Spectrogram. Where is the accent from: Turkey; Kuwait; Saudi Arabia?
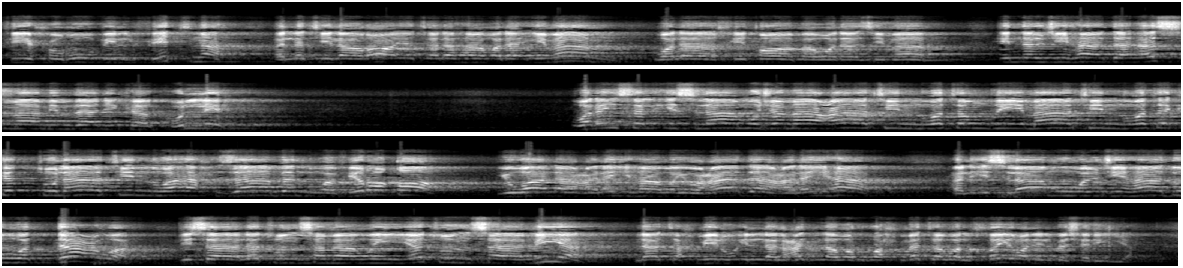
Saudi Arabia; إن بلادنا المملكة العربية السعودية وعلماءنا ومناهجنا وشبابنا براء من تلك الجماعات الإرهابية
